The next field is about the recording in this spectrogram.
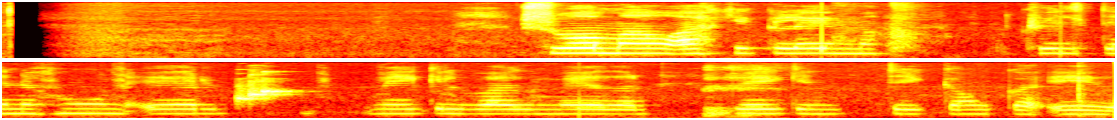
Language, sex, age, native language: Icelandic, female, 20-29, Icelandic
